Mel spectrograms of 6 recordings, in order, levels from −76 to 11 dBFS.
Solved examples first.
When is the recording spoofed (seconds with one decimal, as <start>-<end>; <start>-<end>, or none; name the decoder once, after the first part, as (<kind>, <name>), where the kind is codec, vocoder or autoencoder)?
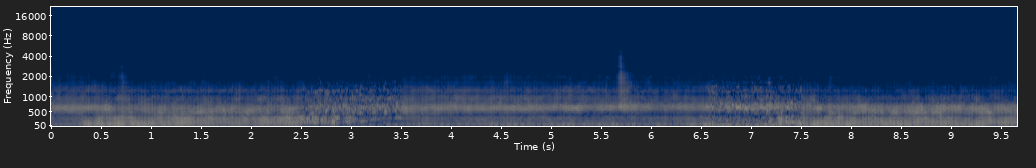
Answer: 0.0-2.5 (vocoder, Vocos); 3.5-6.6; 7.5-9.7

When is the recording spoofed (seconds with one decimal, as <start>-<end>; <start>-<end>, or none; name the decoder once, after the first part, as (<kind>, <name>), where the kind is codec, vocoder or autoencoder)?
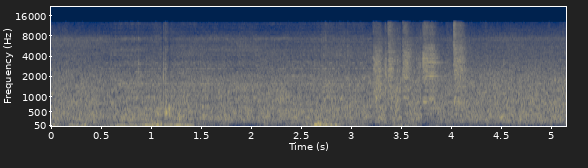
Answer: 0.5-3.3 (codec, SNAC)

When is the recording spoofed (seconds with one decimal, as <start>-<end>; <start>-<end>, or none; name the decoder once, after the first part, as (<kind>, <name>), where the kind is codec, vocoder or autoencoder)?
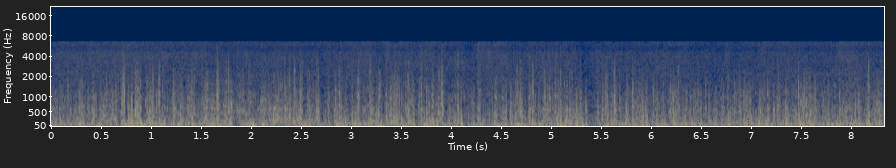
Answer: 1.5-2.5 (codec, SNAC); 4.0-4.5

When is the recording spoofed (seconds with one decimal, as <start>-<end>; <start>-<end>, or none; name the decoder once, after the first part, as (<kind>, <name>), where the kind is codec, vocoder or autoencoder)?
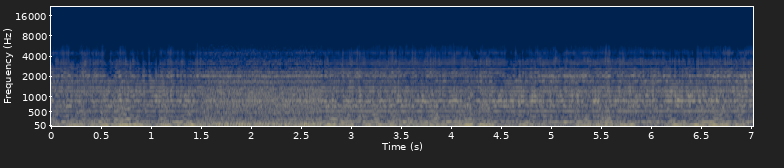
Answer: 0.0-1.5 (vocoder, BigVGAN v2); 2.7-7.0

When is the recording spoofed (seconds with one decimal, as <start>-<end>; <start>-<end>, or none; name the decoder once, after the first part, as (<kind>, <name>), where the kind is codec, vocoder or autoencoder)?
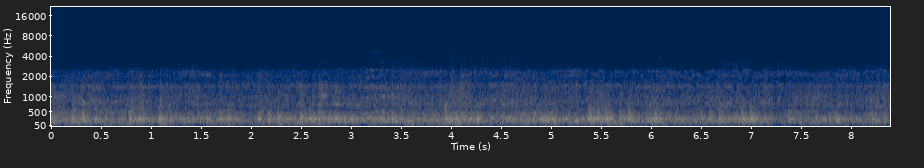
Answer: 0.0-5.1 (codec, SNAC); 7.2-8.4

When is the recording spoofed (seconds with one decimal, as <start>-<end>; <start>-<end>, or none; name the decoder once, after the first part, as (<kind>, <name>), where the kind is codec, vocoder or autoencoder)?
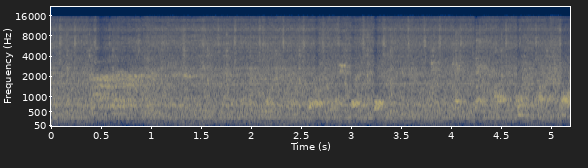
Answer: 0.7-1.7 (autoencoder, DAC-VAE); 2.1-3.6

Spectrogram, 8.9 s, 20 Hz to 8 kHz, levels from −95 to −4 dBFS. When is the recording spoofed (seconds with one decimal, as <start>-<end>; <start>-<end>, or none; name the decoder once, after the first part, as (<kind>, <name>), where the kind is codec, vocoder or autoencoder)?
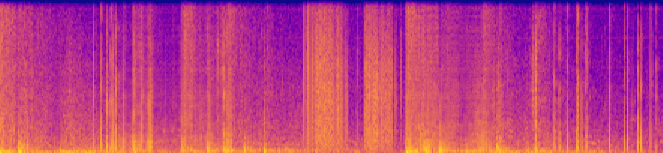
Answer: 1.6-3.1 (vocoder, Vocos); 5.4-6.6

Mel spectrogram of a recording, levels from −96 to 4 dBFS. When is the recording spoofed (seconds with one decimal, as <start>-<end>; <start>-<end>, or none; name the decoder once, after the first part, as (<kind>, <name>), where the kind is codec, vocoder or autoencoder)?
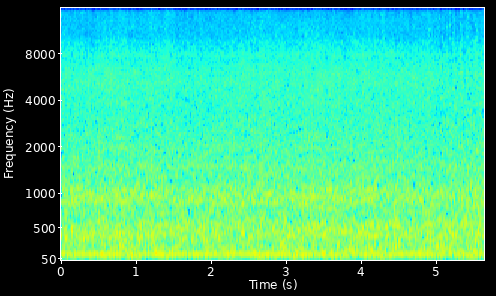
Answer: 0.0-5.0 (autoencoder, DAC-VAE)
